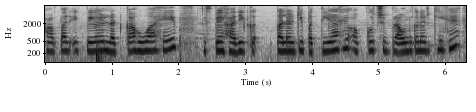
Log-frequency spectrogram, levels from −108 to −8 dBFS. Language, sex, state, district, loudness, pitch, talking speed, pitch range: Hindi, female, Uttar Pradesh, Lucknow, -19 LUFS, 235 Hz, 190 wpm, 230-245 Hz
